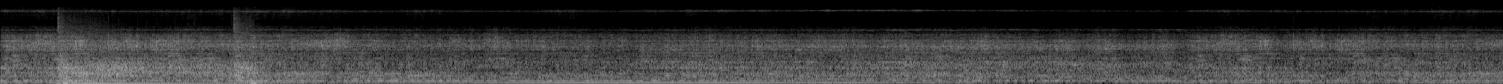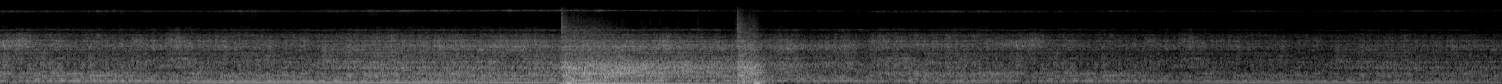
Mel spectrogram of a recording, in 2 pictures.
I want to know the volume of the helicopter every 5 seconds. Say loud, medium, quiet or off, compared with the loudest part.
loud, loud, loud, loud, loud, medium.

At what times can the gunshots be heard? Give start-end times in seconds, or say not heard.
0.6-2.5, 20.6-22.6.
